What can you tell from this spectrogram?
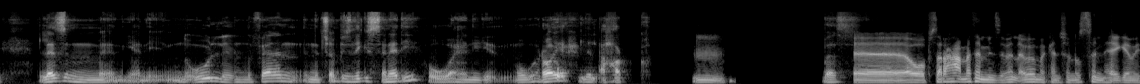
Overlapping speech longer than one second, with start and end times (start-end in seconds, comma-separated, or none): none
